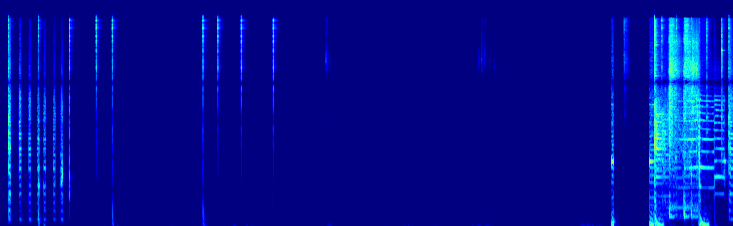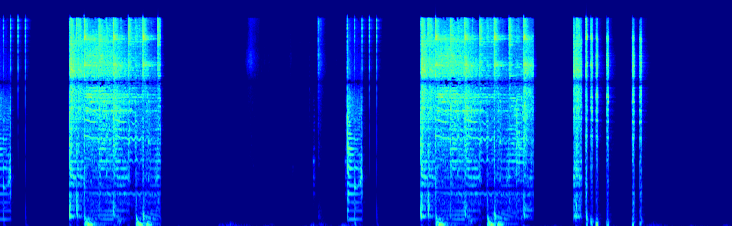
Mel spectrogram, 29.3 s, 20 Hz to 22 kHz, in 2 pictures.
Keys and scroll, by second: 6.5 g, 9.7 ctrl+z, 12.5 space, 17.5 space, 20.0 Delete, 21.0 space, 25.0 space.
